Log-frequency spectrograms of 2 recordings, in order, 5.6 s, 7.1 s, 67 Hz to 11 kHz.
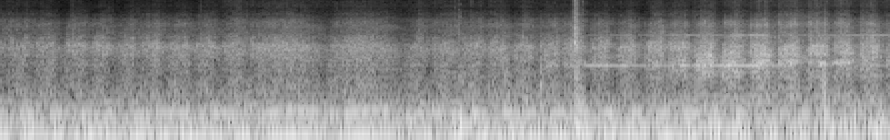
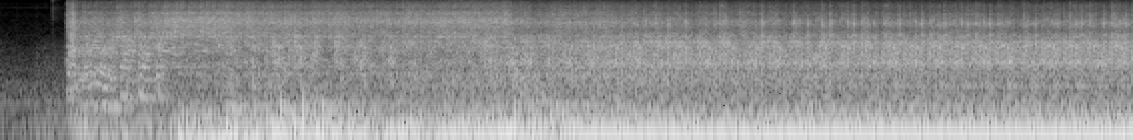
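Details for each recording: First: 1990s Chevrolet K3500 1-ton diesel pickup on first rough start at about 50°F, smoky: heavy, uneven loping rattly idle, sounding like a giant cam; the pump driver is missing its fuel calibration resistor, possibly upsetting injection pump fueling. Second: 1990s Chevrolet K3500 1-ton diesel on a bitter-cold foggy morning after the calibration resistor fix: short crank, catches quickly, settles into a steady even idle clatter; a little black then white smoke, a healthy cold start.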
